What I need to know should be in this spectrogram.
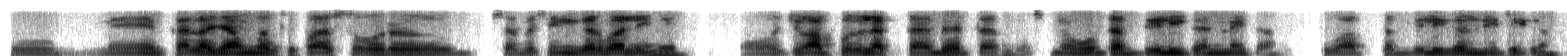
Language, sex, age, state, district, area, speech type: Hindi, male, 45-60, Madhya Pradesh, Hoshangabad, rural, conversation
